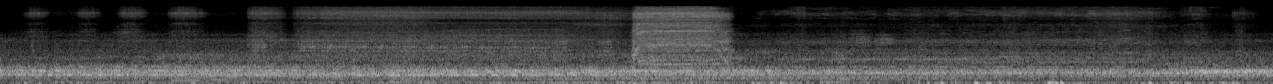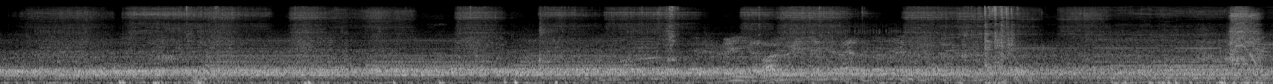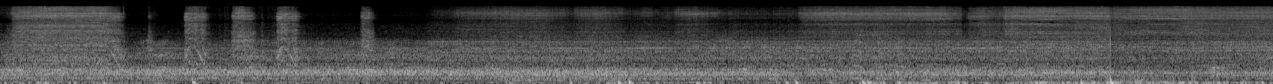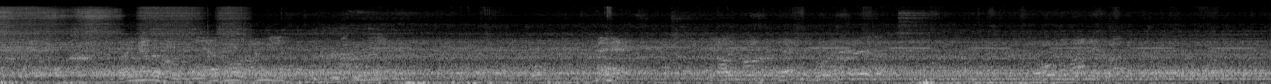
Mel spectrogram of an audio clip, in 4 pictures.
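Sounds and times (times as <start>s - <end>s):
toy excavator motors whining: 0.0s - 41.2s.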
